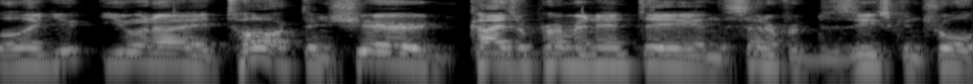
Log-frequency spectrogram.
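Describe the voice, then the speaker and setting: At a moderate pace, a man with an American accent speaks in a somewhat breathy voice. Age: 60s. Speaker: podcast guest. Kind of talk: casual interview conversation.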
